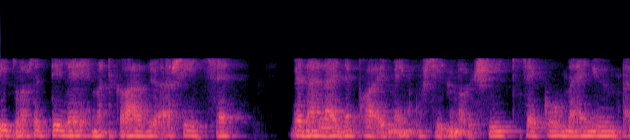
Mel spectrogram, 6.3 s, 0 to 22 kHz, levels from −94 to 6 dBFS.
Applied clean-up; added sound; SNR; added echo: neural mask model Resemble Enhance denoiser.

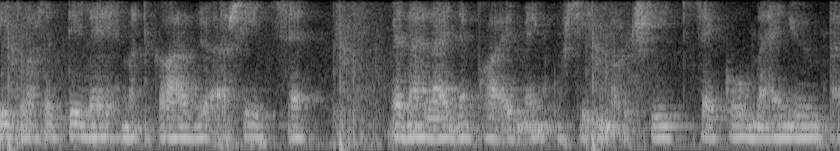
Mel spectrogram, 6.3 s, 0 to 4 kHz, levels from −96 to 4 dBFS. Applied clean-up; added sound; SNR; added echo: none; Fireworks; 14 dB; none.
